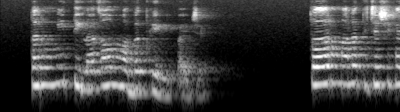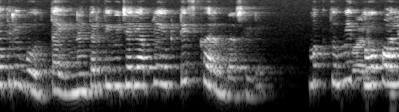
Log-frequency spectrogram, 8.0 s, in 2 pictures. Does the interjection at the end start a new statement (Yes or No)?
No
